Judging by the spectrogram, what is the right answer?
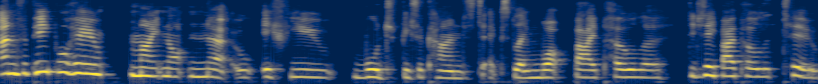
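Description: A woman with a Lancashire accent speaks at a fairly slow pace with hardly any pauses, her fairly high pitch carrying lively intonation and big swings in loudness. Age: 20s. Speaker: podcast host. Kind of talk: casual interview.

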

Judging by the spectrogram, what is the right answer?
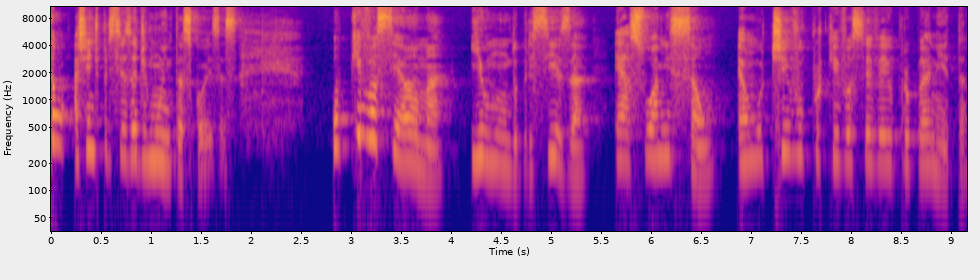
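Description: Very wide pitch swings at a moderate pace. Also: woman, fairly high pitch for a woman. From Brazil, Paraná. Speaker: psychologist and HR consultant. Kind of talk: TEDx talk. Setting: stage with audience.

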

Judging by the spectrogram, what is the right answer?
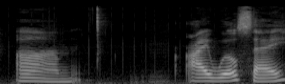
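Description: Recorded very cleanly against a silent background, a woman speaks in a raspy, very deep, low voice with ordinary pitch variation. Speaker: podcaster. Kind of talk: casual solo podcast monologue. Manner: chatty, enthusiastic.

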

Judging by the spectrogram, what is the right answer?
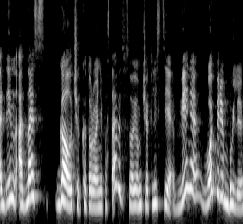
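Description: A woman with a fairly high pitch and lively intonation speaks at a moderate pace, the sound dry and close with no echo over a quiet background. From Russia. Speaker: podcast co-host. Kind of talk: casual chat.

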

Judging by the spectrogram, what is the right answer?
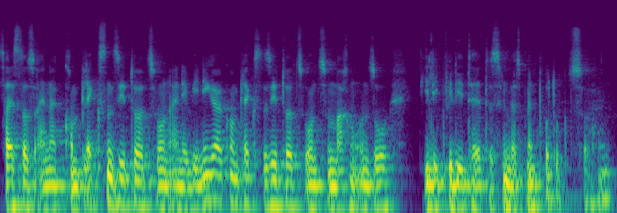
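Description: A man talks very fast in a fairly low, flat monotone over noticeable background noise. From Munich, Bavaria. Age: 30s. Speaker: real estate developer. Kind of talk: interview. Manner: frequent filler sounds (ähm).

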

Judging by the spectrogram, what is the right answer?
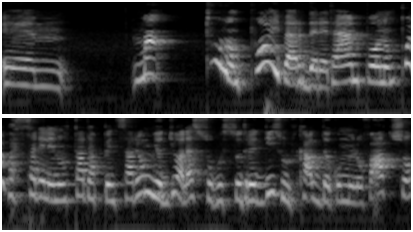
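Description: High-pitched female speech with normal rises and falls in pitch. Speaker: live streamer. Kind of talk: live stream talk to viewers. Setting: online live stream. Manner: fast, multitasking, informal.

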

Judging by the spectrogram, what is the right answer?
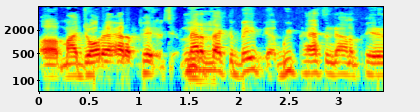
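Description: A fairly high-pitched man with an American accent at a very fast pace. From New York City. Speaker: podcast co-host. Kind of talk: casual chat.

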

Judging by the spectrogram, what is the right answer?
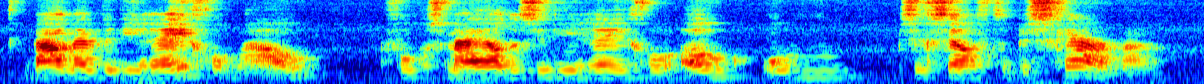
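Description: A woman at a medium pitch and moderate pace, monotone, flat intonation, big swings in loudness, and noticeable background noise. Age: 30s. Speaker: theatre maker and actress. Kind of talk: interview.

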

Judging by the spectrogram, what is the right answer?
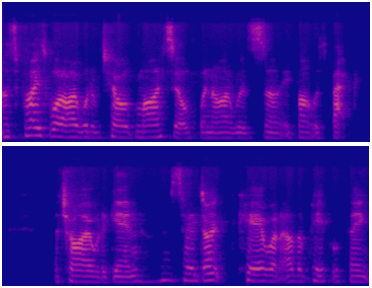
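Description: Speaking with an Australian accent, a woman uses a fairly low pitch, fairly even intonation, and a moderate pace. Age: 60s. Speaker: retired health worker. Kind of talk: casual interview. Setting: podcast interview.

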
